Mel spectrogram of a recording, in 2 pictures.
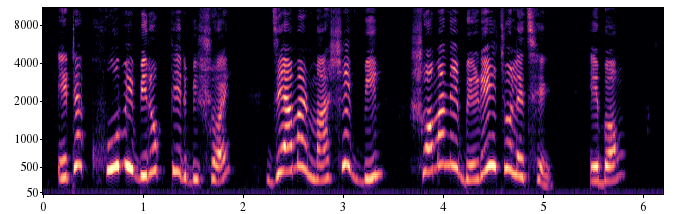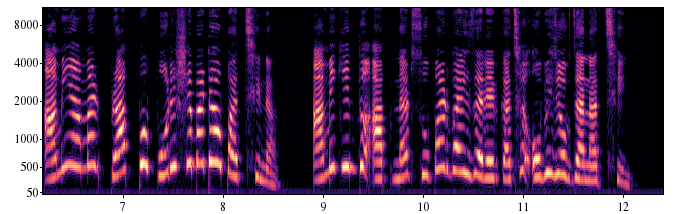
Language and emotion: Bengali, angry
